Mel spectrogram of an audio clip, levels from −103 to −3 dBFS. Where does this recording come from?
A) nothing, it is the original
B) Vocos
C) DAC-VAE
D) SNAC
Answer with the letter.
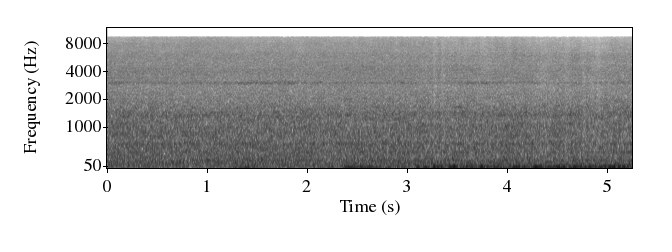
C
